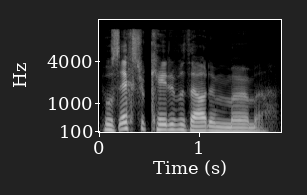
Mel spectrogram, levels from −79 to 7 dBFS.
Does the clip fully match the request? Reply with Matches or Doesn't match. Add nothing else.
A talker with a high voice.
Doesn't match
